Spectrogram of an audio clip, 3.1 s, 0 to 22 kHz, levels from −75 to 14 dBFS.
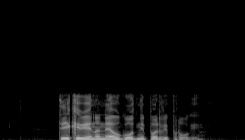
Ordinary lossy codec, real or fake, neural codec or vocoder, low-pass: none; real; none; 7.2 kHz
